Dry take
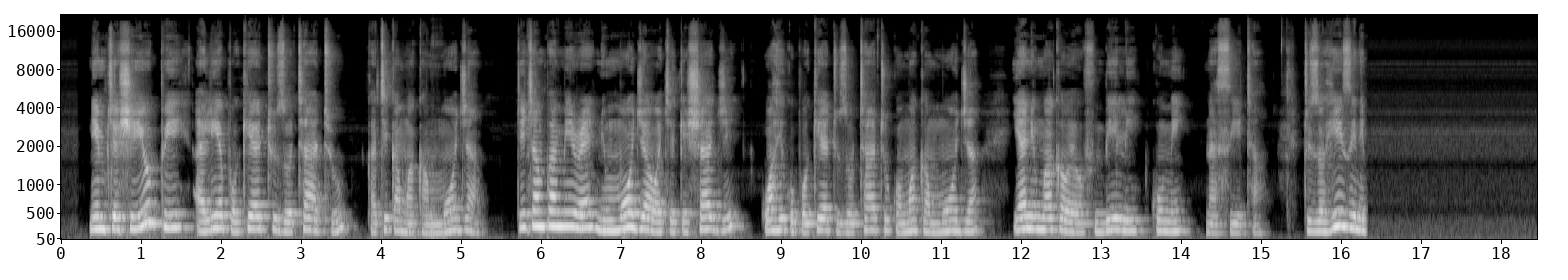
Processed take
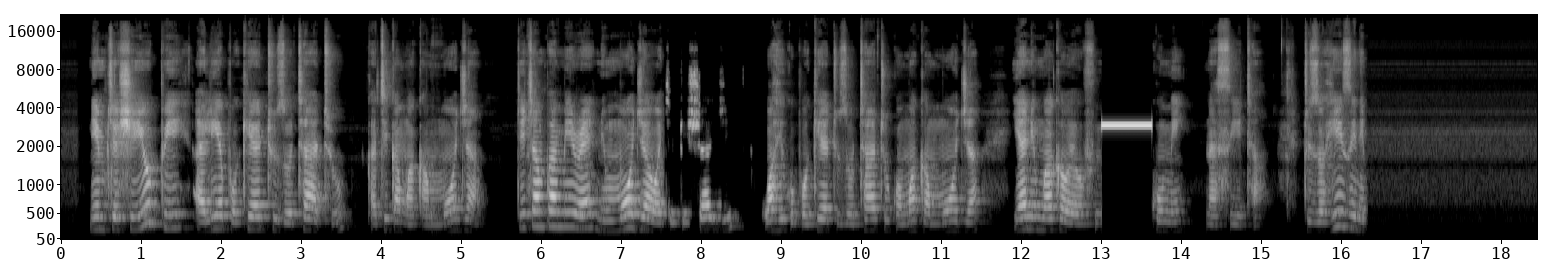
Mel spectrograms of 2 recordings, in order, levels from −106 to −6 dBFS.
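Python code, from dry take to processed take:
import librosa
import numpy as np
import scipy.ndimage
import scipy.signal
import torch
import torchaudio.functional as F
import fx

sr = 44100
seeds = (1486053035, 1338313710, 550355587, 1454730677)

y = fx.envelope_sharpen(x, sr, power=3.0, at=(7.53, 8.83))
y = fx.edit(y, sr, fx.bleep(start_s=13.0, length_s=0.63, hz=2930.0, db=-15.0), tone=tone)
y = scipy.signal.sosfilt(scipy.signal.cheby2(4, 70, 180.0, 'highpass', fs=sr, output='sos'), y)
y = F.gain(torch.from_numpy(y), -3.0).numpy()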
